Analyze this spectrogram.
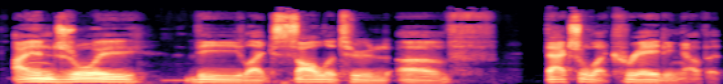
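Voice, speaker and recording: Talking with a Texan accent, a man uses a very deep, low pitch with ordinary pitch variation, a fairly slow pace and big swings in loudness. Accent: Texan American English. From Texas. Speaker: YouTuber. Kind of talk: casual chat.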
